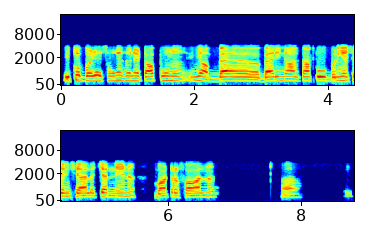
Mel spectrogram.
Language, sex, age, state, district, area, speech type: Dogri, male, 18-30, Jammu and Kashmir, Udhampur, rural, conversation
